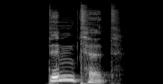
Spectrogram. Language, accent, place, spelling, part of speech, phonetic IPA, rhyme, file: German, Germany, Berlin, dimmtet, verb, [ˈdɪmtət], -ɪmtət, De-dimmtet.ogg
- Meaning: inflection of dimmen: 1. second-person plural preterite 2. second-person plural subjunctive II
